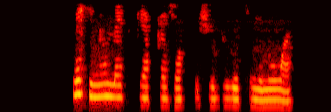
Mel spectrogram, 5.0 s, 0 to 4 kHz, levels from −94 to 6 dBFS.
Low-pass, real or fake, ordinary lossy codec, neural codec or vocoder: 3.6 kHz; real; none; none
